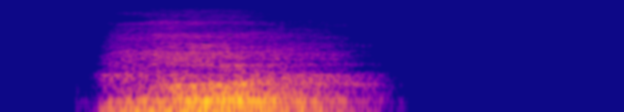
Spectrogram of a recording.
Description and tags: Made by me saying "Roar" into the mic twice in a growly voice and lowering to pitches one deeper than the other. Edited with Audacity.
